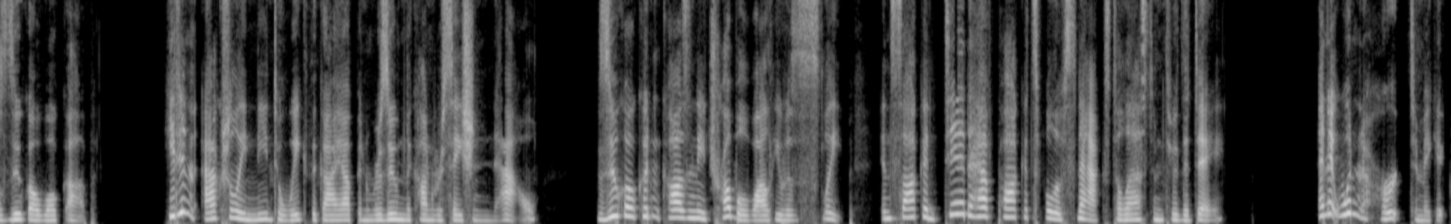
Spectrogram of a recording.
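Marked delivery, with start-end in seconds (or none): none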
